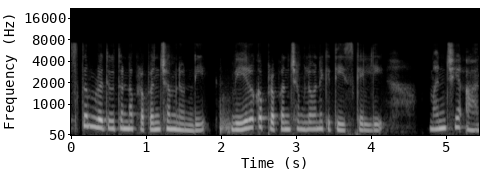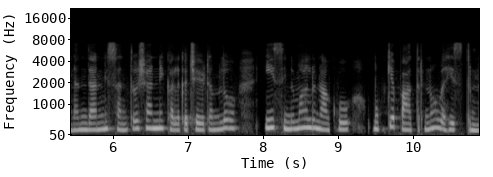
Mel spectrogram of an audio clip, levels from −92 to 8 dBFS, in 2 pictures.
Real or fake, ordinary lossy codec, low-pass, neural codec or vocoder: fake; none; 7.2 kHz; codec, 16 kHz, 2 kbps, X-Codec, HuBERT features, trained on LibriSpeech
